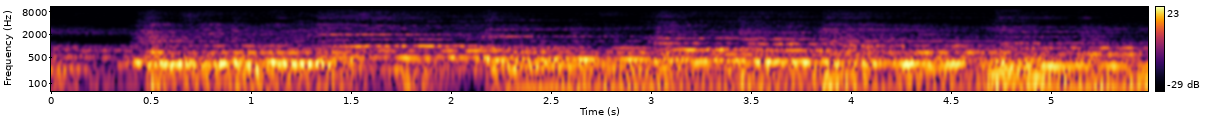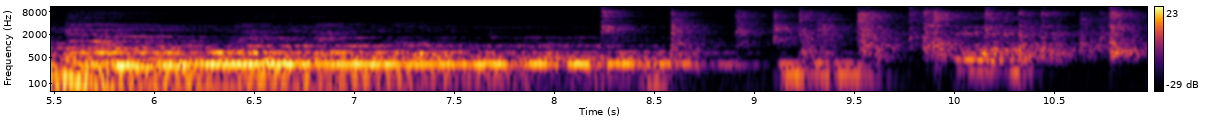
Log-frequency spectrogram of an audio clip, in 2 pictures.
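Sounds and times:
karaoke backing music: 0.0 - 8.9
people clapping: 8.2 - 10.9.

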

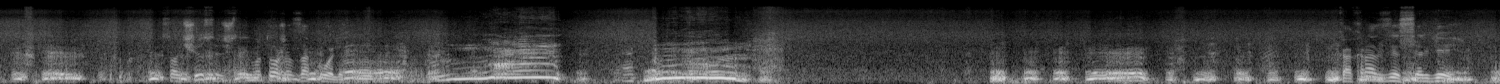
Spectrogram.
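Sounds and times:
bulls bellowing: 0.0 - 7.8, 9.9 - 15.0.

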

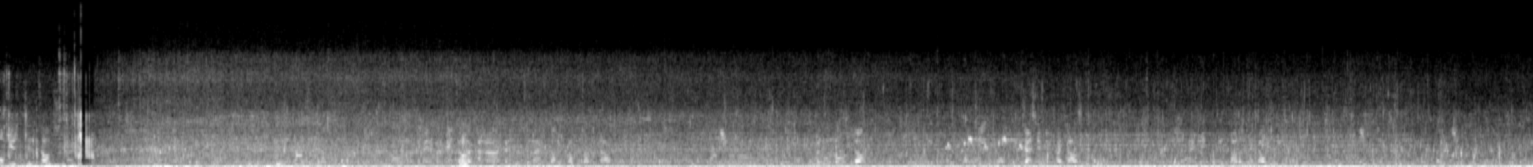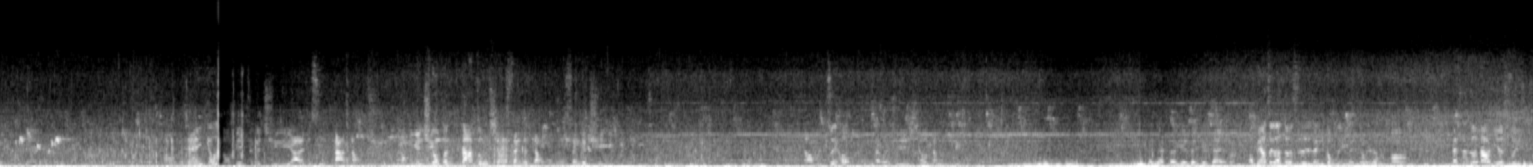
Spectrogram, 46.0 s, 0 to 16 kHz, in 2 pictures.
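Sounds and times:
water splashing along boat hull: 0.0 - 38.4
steady low rumble: 0.0 - 46.0.

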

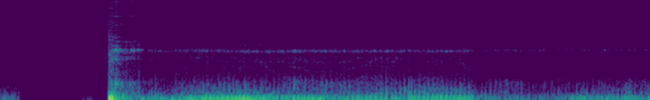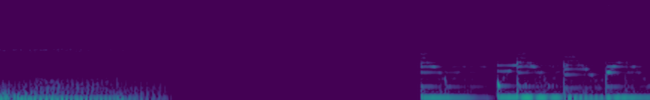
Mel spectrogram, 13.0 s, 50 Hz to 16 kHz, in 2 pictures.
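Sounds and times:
cartoon explosion bang: 1.1 - 1.5
deep rumble: 1.1 - 8.2.

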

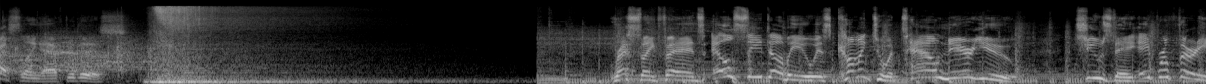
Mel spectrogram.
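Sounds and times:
whoosh: 1.4 - 5.4
deep low rumble: 1.5 - 5.1.

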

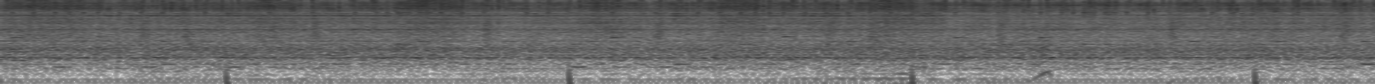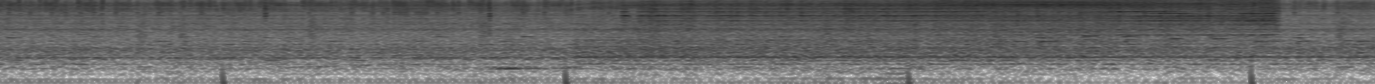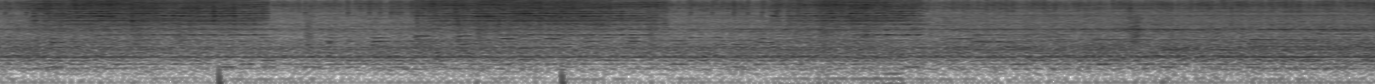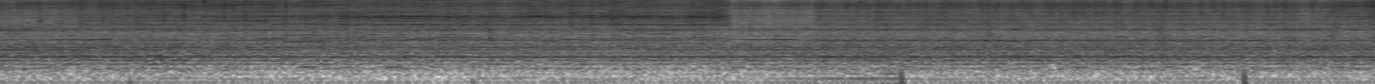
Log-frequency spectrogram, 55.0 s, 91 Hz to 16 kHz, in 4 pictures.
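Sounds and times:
background music: 0.0 - 55.0
belt grinder grinding steel: 0.0 - 55.0.

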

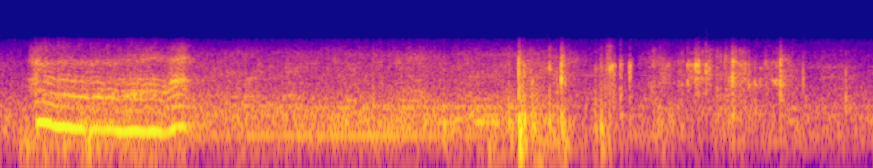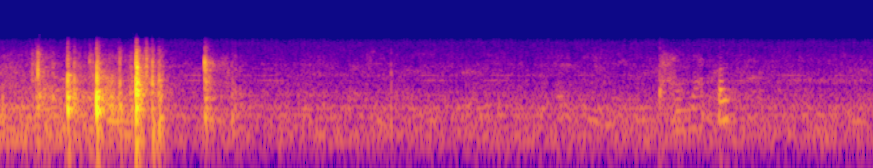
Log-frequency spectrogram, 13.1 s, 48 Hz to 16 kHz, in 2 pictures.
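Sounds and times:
kitchen items knocking and clicking: 6.8 - 8.3.

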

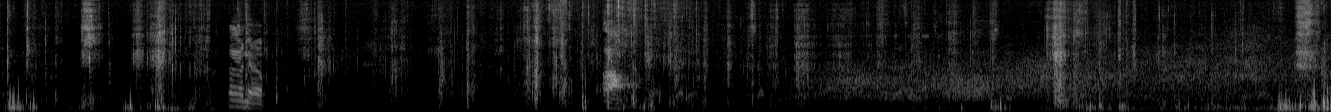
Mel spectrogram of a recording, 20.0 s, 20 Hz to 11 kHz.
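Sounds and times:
footsteps on gravel: 2.0 - 19.1
wordless shouts: 9.0 - 9.6.

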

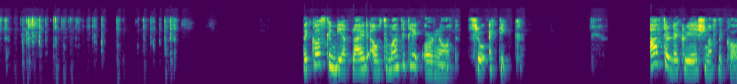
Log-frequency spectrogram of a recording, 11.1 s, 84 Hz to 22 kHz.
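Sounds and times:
computer keyboard typing: 0.0 - 2.6.

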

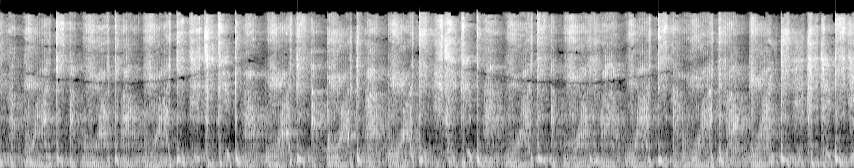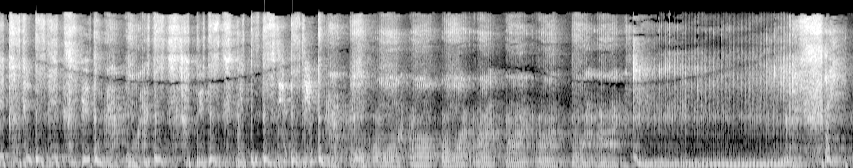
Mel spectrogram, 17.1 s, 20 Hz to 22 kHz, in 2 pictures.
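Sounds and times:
person beatboxing: 0.0 - 17.0.

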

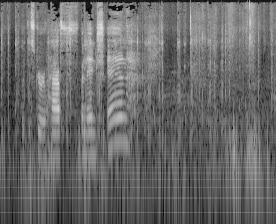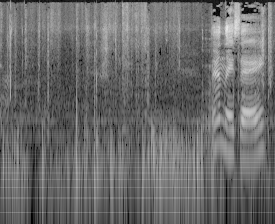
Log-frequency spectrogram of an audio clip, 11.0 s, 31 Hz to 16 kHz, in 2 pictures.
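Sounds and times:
handling noise: 0.0 - 11.0.

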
